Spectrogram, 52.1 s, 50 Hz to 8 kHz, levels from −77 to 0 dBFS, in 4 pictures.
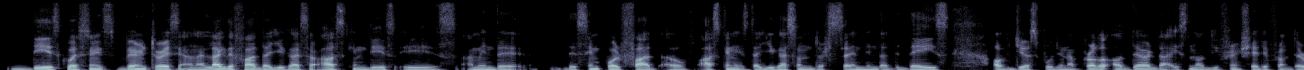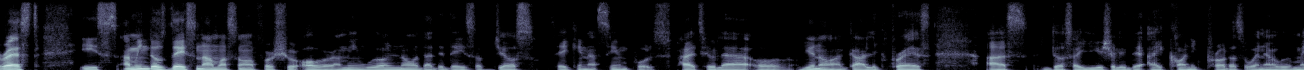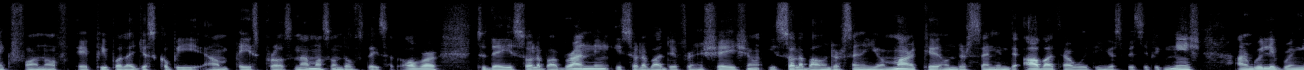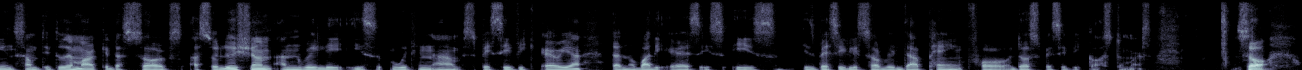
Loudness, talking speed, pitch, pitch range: -24 LUFS, 185 wpm, 95 Hz, 90-100 Hz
